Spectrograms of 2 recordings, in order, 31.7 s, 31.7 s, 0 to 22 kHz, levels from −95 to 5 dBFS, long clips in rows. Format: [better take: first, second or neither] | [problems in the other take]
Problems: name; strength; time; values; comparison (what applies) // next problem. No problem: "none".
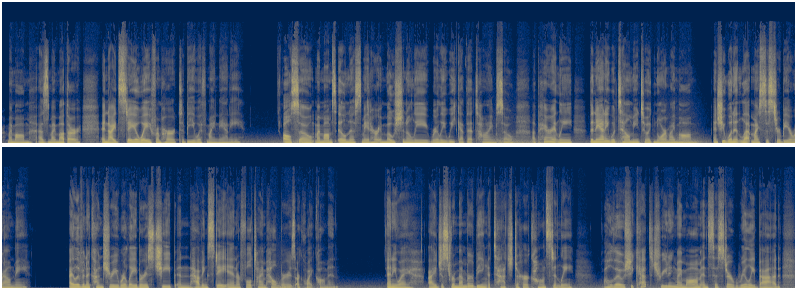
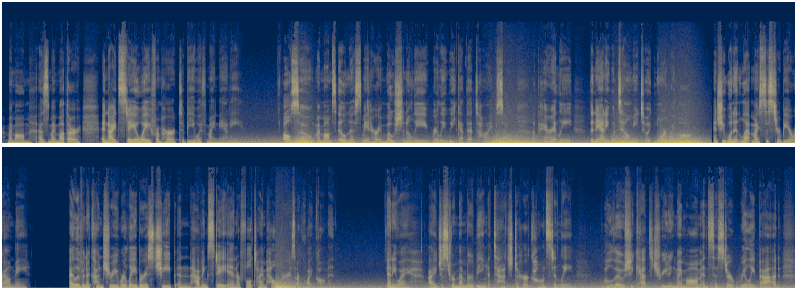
first | wind noise on the microphone; heavy; from 4.5 to 14 s and from 21 s on; 4 dB below the speech; occasional gusts in the first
